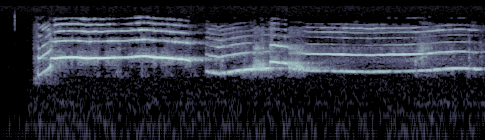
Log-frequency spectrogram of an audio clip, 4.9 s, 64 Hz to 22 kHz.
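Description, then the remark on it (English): An 11-year-old girl opening a present lets out a long, shrill, high-pitched scream of excitement, held loud for several seconds with a slight dip and rise in pitch partway through. “That's excitement. Oh, really? That's actually about an 11-year-old girl opening a present, and it's so exciting.”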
